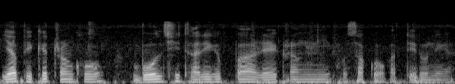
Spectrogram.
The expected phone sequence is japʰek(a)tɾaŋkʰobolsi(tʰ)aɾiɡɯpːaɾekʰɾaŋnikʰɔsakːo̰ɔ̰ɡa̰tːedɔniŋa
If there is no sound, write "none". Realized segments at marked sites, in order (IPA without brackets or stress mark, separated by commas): e, tʰ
